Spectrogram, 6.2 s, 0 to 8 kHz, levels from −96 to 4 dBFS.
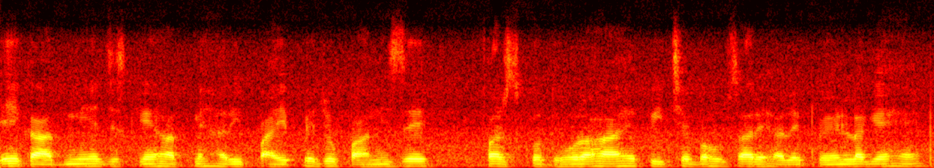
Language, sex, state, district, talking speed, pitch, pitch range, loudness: Hindi, male, Uttar Pradesh, Lalitpur, 240 wpm, 110 Hz, 105-110 Hz, -18 LUFS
